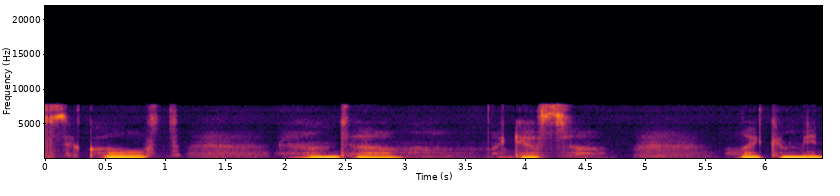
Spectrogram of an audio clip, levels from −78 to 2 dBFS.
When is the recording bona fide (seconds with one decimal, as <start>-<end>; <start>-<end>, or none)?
none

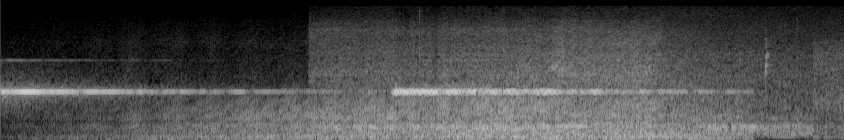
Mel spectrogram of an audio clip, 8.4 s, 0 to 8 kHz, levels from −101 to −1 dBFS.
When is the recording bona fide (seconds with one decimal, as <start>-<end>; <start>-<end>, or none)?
0.0-2.8; 7.0-8.4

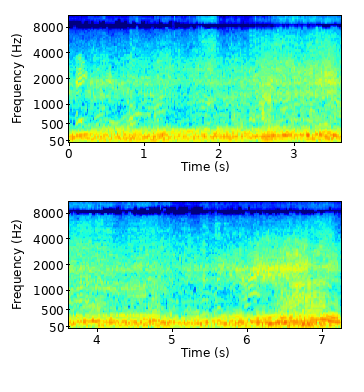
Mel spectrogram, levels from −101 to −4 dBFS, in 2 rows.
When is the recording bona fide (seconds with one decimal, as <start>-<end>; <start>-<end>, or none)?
0.0-2.0; 3.3-7.3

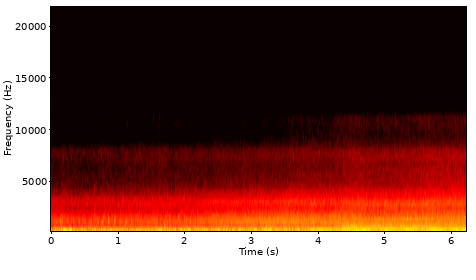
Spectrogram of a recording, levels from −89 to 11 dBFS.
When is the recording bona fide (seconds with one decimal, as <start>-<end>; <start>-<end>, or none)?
0.0-2.2; 3.7-6.2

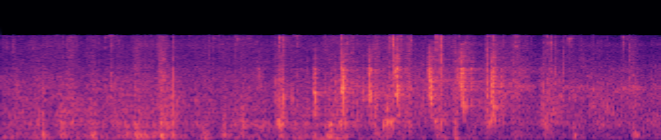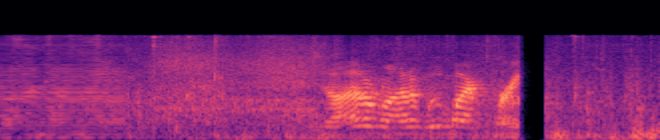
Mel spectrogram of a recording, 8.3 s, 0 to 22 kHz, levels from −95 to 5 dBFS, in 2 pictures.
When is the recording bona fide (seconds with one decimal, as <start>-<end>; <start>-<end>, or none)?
0.0-4.1; 4.9-8.3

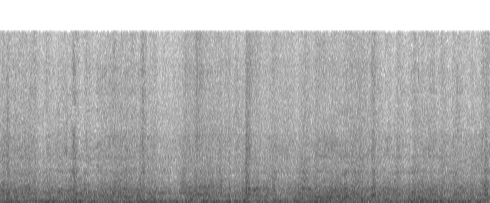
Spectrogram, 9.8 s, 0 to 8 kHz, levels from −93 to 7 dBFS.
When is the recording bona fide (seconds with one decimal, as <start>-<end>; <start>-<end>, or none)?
0.0-3.0; 7.1-9.8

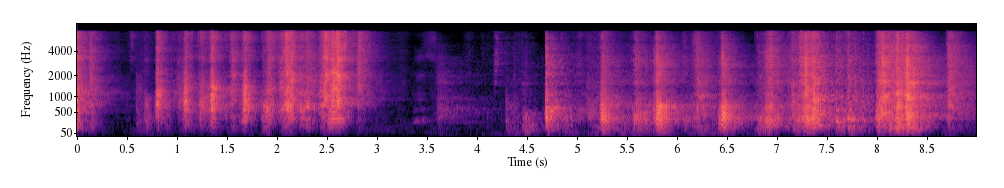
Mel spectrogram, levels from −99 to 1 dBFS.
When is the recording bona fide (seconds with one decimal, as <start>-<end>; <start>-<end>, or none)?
3.7-5.0; 7.4-8.0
